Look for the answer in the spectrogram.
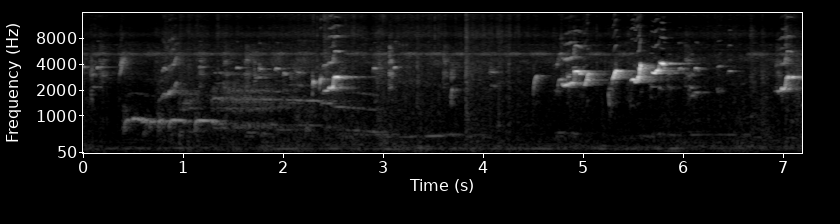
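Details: Black-capped bulbul in full song as a lure for other birds: a soft descending buzzy slur, scattered high chirps, then a loud run of fast whistled notes climbing in pitch, over a faint low hum.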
